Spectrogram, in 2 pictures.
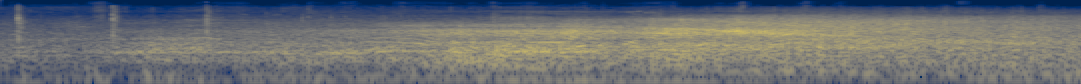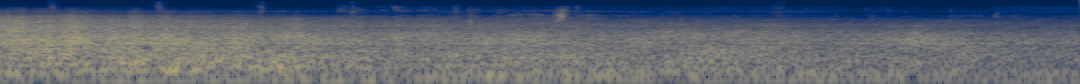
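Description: Indian Air Force jets in the Trishul formation pass overhead at a Republic Day parade. A loud jet roar swells, peaks, then slowly fades into a broad rumble, with faint voices in the background.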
